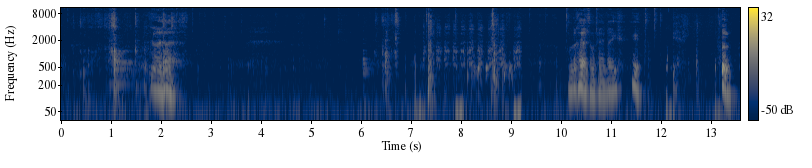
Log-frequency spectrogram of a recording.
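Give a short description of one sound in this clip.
Metal pans clank against each other.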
